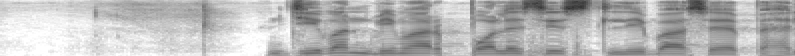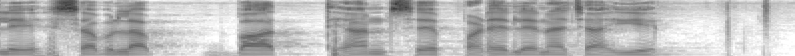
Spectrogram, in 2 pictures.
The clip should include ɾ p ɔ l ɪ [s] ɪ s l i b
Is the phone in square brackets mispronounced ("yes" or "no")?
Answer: no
